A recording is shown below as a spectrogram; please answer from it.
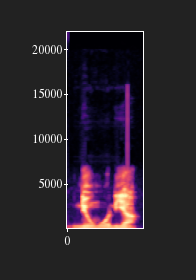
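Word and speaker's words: pneumonia: सबसे पहले आता है निमोनिया। निमोनिया में पी आता है। पी एन ई यू एम ओ एन आई ए बहुत ही ज्यादा फ्रीक्वेंट क्वेश्चन आता है आपके एग्जाम में। यहां पर क्या होता है? पी साइलेंट होता है।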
